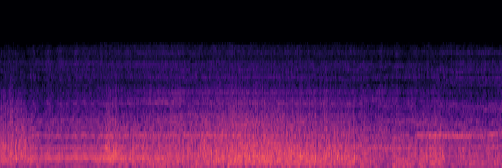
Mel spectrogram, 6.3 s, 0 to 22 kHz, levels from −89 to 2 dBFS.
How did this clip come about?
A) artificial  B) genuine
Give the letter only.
A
